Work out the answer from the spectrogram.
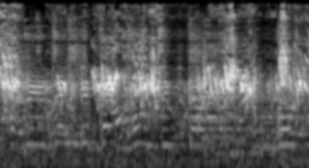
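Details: Happy budgerigar chirping in dense bursts of bright, chattering tweets and squeaks, rising and falling, with steady tonal background music underneath.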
